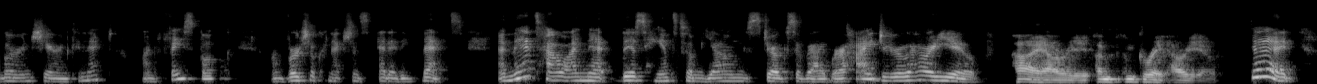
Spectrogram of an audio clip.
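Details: Adult woman speaking, with a brief reply from a second adult; typical speech.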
